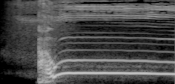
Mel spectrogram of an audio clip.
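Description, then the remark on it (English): A person imitates a wolf howl: a rough, breathy onset rises into a long, steady, tonal note that holds loudly and evenly, with no other talk. “I'm going wolf. I'm going to be a wolf.”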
